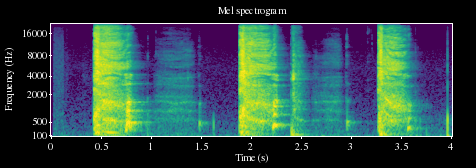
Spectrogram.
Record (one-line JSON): {"cough_length": "4.0 s", "cough_amplitude": 8587, "cough_signal_mean_std_ratio": 0.4, "survey_phase": "beta (2021-08-13 to 2022-03-07)", "age": "45-64", "gender": "Female", "wearing_mask": "No", "symptom_cough_any": true, "symptom_new_continuous_cough": true, "symptom_runny_or_blocked_nose": true, "symptom_shortness_of_breath": true, "symptom_fatigue": true, "symptom_onset": "4 days", "smoker_status": "Ex-smoker", "respiratory_condition_asthma": true, "respiratory_condition_other": false, "recruitment_source": "Test and Trace", "submission_delay": "1 day", "covid_test_result": "Negative", "covid_test_method": "RT-qPCR"}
